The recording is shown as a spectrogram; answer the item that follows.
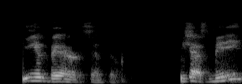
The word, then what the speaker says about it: Guillain-Barré: I put it up here because I always mispronounce it, but it's Guillain-Barré syndrome, which has many of the same symptoms, and so we very well could have had that.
